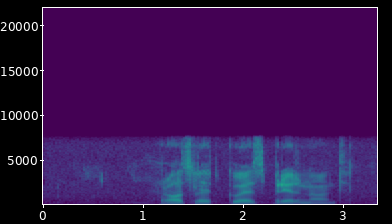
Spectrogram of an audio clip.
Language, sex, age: Afrikaans, male, 19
